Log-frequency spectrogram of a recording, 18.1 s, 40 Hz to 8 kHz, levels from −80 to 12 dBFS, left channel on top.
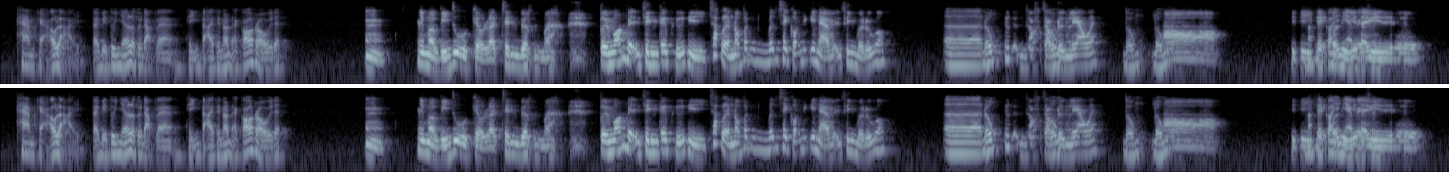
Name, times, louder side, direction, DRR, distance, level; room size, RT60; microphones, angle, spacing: voice 1, 0.2-3.5 11.8-12.5 13.1-13.3 14.0-14.6 16.3-17.3, right 2 dB, 15° right, 0.9 m, -28 dB
voice 2, 5.2-11.1 12.6-13.7 14.5-15.3 16.1-17.8, left 2 dB, 25° left, 0.5 m, -24 dB
16.0 x 12.0 x 3.0 m
head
